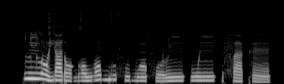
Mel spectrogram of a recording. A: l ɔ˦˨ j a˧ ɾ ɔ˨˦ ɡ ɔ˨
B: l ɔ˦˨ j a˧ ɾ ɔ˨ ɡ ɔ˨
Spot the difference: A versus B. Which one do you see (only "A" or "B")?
B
